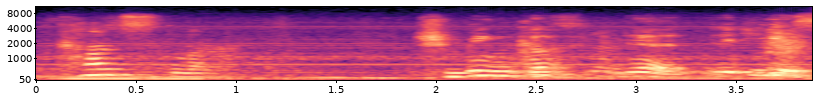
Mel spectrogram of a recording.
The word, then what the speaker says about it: Schminke: Schminky, and it says Kunstler. Schminke, yeah, he is silent, but Oh, yeah, you pronounce it.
